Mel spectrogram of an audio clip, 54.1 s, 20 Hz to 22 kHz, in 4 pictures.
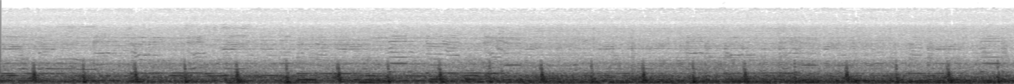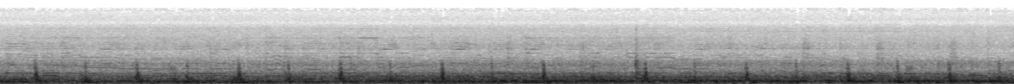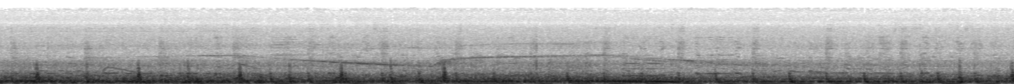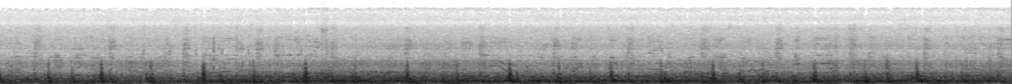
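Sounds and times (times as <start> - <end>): low vehicle rumble: 0.0 - 54.0
music with thumping beat: 0.0 - 54.0
emergency siren wailing: 28.4 - 36.8.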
